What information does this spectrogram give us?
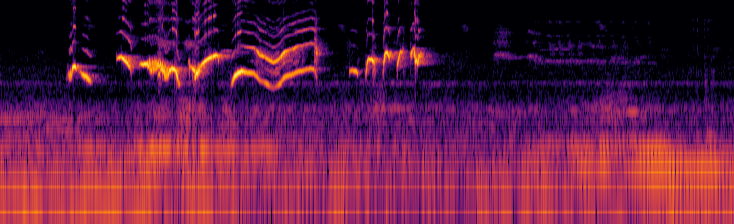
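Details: Kacer, the Oriental magpie-robin, singing as a lure to trigger song in other birds. About two seconds of rich, swooping whistled phrases, a short pause, then a brief burst of higher notes before silence and low hum.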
